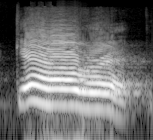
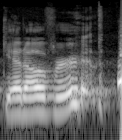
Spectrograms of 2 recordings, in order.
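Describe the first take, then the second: First: Higher, louder, punched "Get over it"; emphatic punchline. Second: Said through a laugh; laughing quote. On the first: Acted. Preacher repeating Marcella's line to the congregation, loud. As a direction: hammer the words "Get over it" home. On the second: Retold or imitated. Marcella's reply to the table, quoted with a laugh. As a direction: toss it off while chuckling.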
